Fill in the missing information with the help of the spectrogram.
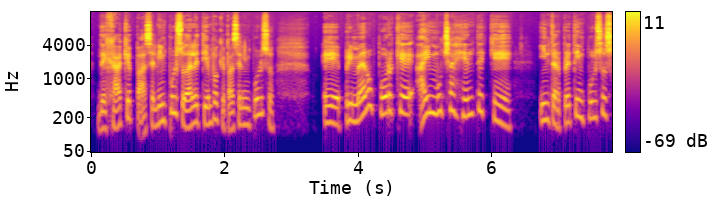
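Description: A man speaks in a slightly raised register. His tone is measured and conversational as he clarifies points about faith. The sound is dry, with no room echo. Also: on the high side, darkish tone.

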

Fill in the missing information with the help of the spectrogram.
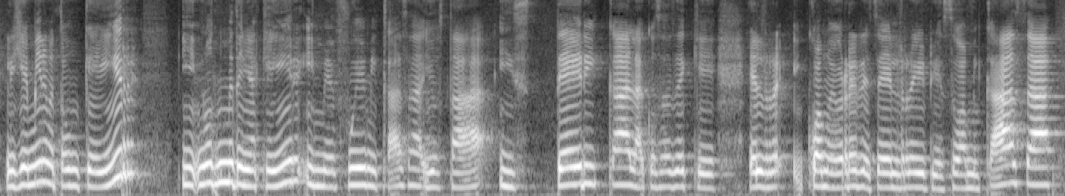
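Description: Animated young woman telling a story. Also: fairly high pitch, moderate pace, creaky. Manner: animated, acts out quoted dialogue. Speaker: co-host of a couples' faith talk. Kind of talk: casual storytelling.

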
